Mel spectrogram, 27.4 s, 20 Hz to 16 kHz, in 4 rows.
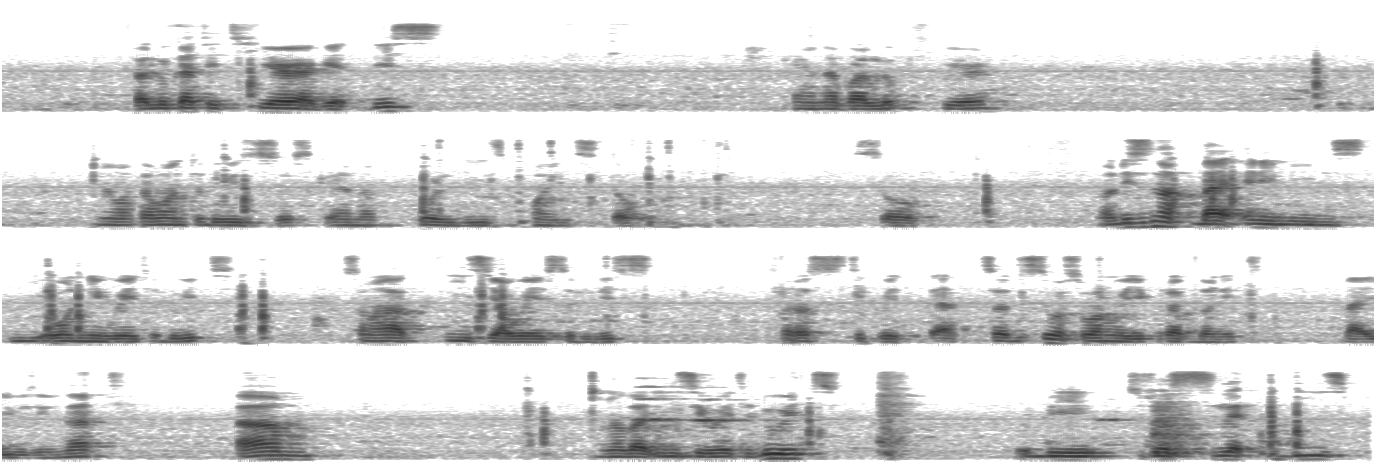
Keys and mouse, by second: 1.4-3.1 drag, 8.2-10.3 middle drag, 10.3 ctrl+Tab, 14.1-17.8 right drag, 17.1-17.4 ctrl+z, 17.8 ctrl+z, 18.1 ctrl+z, 18.5 ctrl+z, 19.0 ctrl+z, 19.4 ctrl+z, 19.9 ctrl+z, 21.1 KP_3, 25.2 KP_3, 27.1-27.4 right drag.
